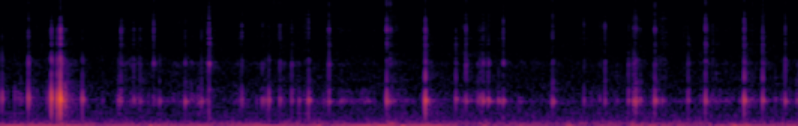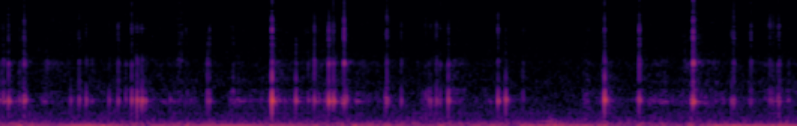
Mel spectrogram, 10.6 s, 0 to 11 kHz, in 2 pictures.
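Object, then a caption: Plastic water bottle base. Fingernails scratch and tap the ribbed, textured base of an empty clear plastic water bottle held in both hands. The result is a quiet, steady stream of short dry clicks and scratchy rasps, many carrying a faint hollow tone around 700 Hz, over a low background hum.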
